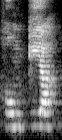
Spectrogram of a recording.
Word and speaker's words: Hôm kia: Hôm kia. Hôm kia. Hôm kia means the day before yesterday. Hôm kia. There is no tone in this word, so you can just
